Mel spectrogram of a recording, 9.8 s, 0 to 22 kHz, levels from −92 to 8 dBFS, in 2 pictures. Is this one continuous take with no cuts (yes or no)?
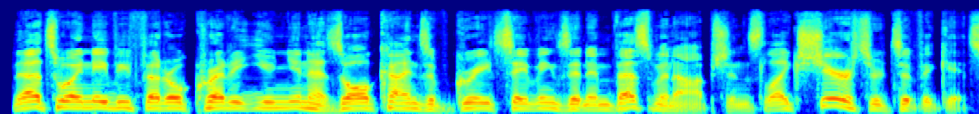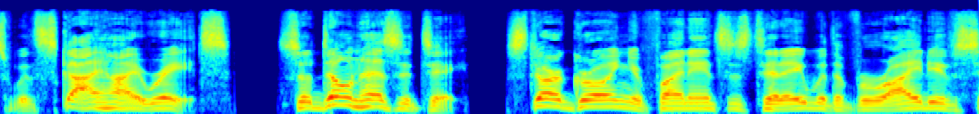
yes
